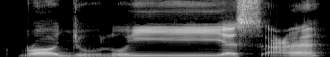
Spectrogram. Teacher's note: huruf ra dibaca tabkhim, dibaca tebal, sehingga pangkal lisan kita naik terangkat ke atas ketika kita mengucapkannya. Ra ditebalkan.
